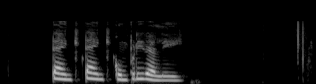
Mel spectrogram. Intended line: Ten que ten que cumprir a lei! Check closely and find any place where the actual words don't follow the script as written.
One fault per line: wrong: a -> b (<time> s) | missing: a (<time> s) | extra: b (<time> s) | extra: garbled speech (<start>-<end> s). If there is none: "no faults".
no faults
